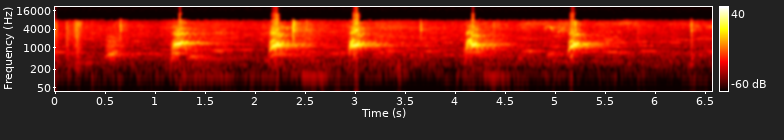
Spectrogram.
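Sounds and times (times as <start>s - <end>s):
small dog barking: 0.5s - 1.6s, 2.2s - 3.3s, 4.1s - 5.6s.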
